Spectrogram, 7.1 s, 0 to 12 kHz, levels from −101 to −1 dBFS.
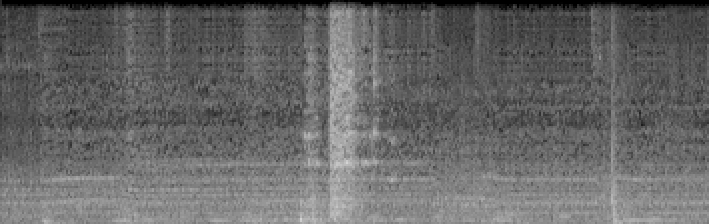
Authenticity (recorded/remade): recorded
